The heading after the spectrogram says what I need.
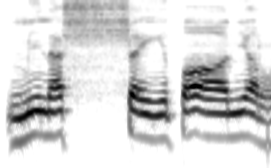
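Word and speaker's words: من الشيطان: Mais attention, juste après, nous avons le CH qui doit être dit deux fois, si on veut. Donc, on dit minash, minash. Après, on a shay, à dire A-Y. Shay. Minash shaytani. Après, c'est ta, ta, ta. C'est-à-dire la voyelle qui est après le T, qui est emphatique. Le T, ta. Et bah, après, on a deux A.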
